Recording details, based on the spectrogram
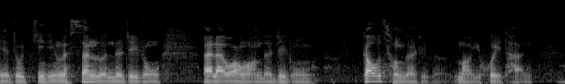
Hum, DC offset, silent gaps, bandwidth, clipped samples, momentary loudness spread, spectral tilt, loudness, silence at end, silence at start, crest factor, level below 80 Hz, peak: none; under 0.1%; none; 8.4 kHz; under 0.1%; 13 LU; -7.5 dB/octave; -28 LUFS; 0 s; 0 s; 22 dB; -46 dBFS; -6 dBFS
